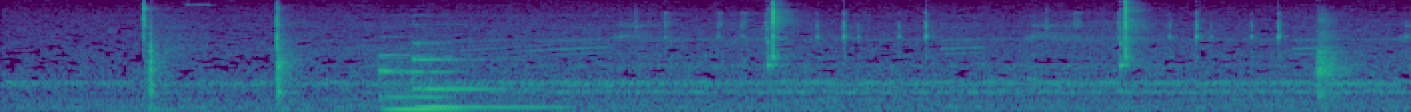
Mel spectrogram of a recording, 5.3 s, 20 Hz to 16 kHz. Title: WD Elements WD10JMVW - click of death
